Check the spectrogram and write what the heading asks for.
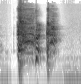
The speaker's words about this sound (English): And I'm sorry, I'm going to cough and I'm not going to edit it out.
